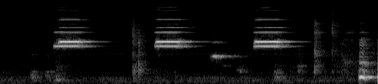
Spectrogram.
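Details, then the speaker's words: HeartMate II LVAD controller alarm when a battery is deliberately disconnected during a battery-change demonstration: loud, shrill electronic tones repeating about once a second. "You're going to connect back to your batteries. And this is what happens if I just let one loose for a while."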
